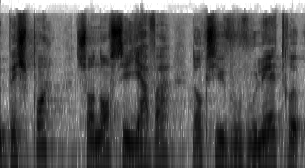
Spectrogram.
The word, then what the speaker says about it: Yahvah: de de yava et la prononciation de y h va selon les ébreux c'est yava et personne ne peut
